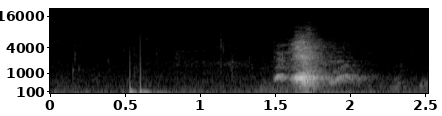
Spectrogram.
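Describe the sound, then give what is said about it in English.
A single sneeze, a short breathy burst with a voiced cry at its peak, follows two faint clicks amid otherwise quiet with no talking. “Gesundheit.”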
